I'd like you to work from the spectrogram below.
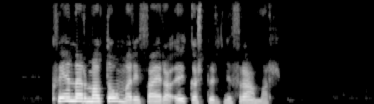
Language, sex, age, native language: Icelandic, female, 30-39, Icelandic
